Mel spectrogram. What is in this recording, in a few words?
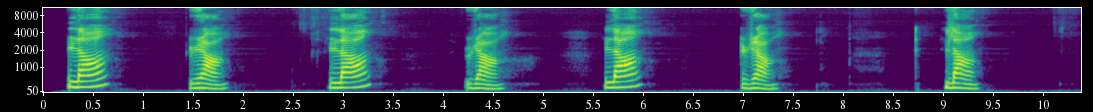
Malayalam Recordings Basic Pronunciation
